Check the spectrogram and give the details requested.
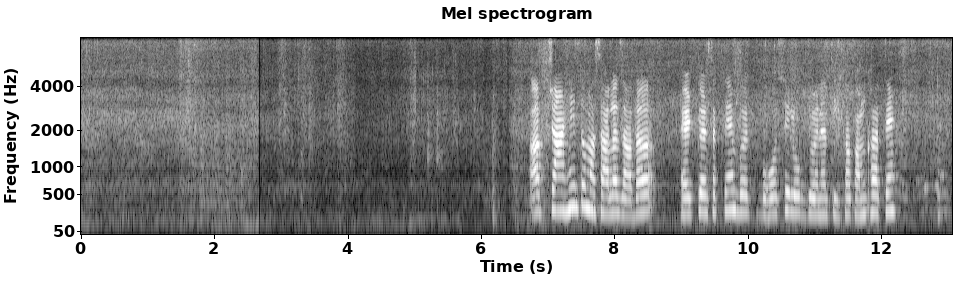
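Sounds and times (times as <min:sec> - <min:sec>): potatoes sizzling in oil: 0:00.0 - 0:13.0.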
